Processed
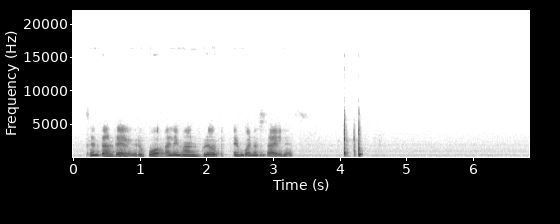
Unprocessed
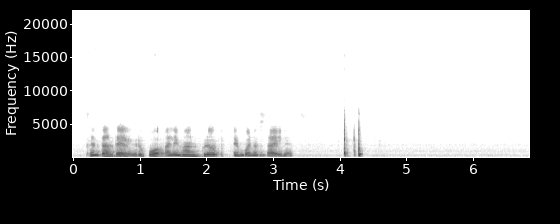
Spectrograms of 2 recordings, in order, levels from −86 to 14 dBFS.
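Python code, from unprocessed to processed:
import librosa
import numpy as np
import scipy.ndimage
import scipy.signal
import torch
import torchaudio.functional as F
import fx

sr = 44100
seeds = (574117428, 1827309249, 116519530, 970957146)

y = fx.high_shelf(x, sr, hz=2600.0, db=8.5)
y = y * 10.0 ** (4.5 / 20.0)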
